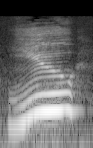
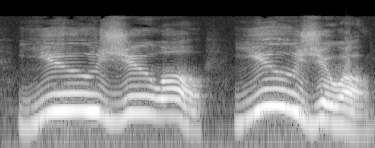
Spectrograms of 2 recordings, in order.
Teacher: That second syllable, ju, the one with the underline, needs to be voiced. Put your hand on your throat and feel for the vibration in the second syllable.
